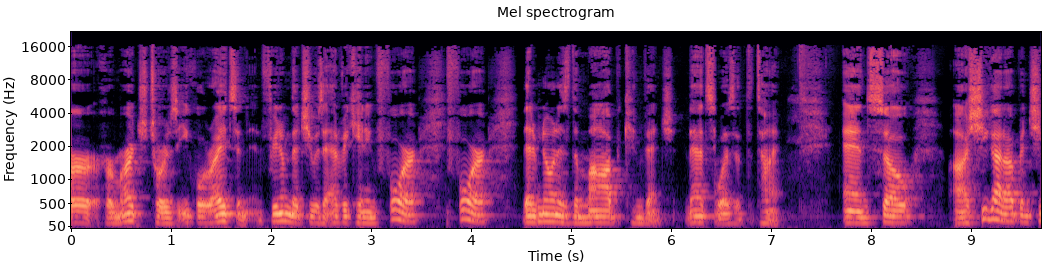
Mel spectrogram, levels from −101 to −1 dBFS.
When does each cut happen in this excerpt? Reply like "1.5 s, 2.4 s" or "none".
3.8 s, 4.7 s, 6.4 s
